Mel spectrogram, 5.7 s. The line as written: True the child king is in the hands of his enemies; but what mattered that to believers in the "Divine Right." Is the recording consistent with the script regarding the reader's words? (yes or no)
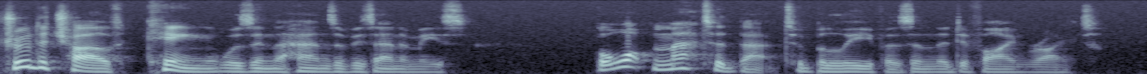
no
